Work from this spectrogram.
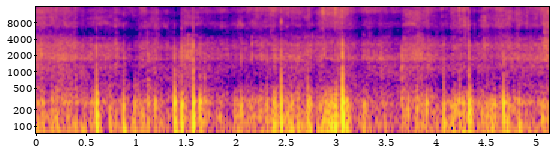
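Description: Long painted nails of both hands tap on a flat blue plastic bubble wrap envelope with air-filled bubbles. About nine soft, dull, low thumps stand out from a continuous muffled patter of lighter taps. Each tap dies away almost at once.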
